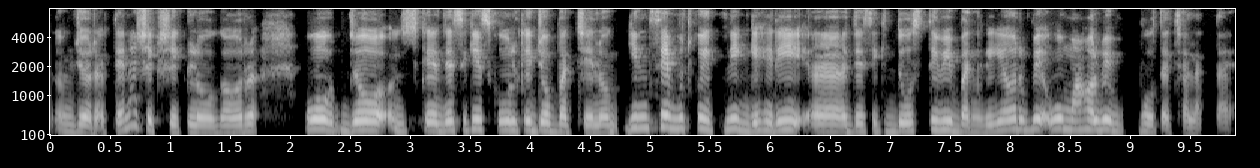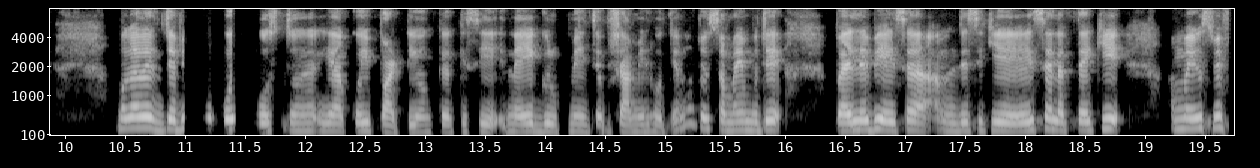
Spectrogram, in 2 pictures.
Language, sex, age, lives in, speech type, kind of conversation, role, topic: Hindi, female, 40-44, India, conversation, advice, user, सामाजिक समूह में मुझे खुद को अलग क्यों महसूस होता है?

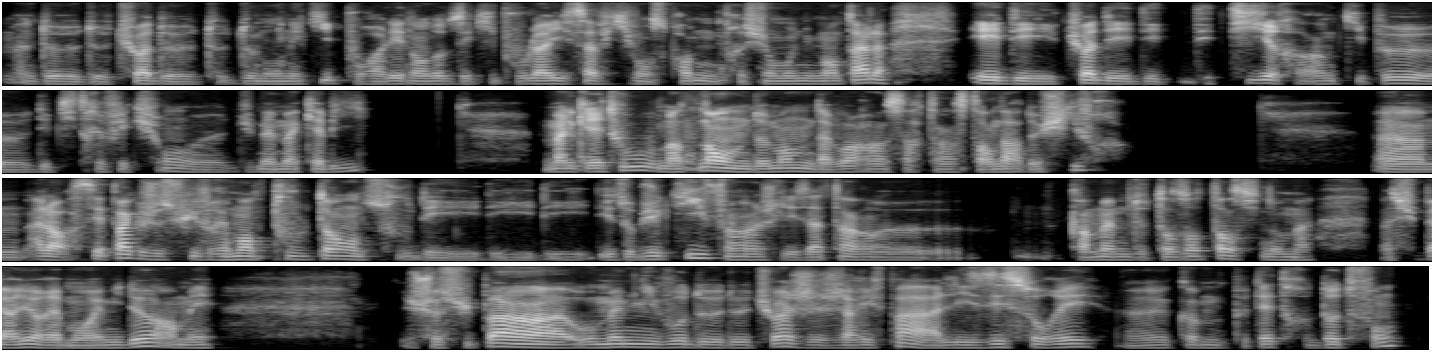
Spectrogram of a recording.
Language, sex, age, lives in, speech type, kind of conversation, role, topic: French, male, 35-39, France, conversation, advice, user, Comment surmonter mon manque de confiance pour partager mon travail et rester motivé ?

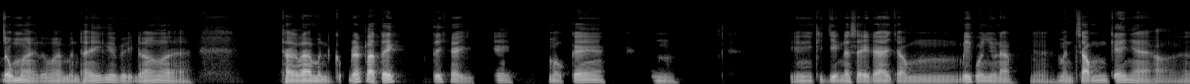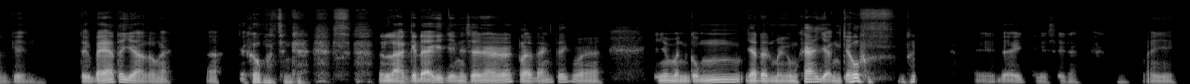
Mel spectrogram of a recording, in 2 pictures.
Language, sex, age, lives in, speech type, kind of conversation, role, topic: Vietnamese, male, 25-29, Vietnam, conversation, podcast, guest, Bạn thường xử lý mâu thuẫn với hàng xóm như thế nào?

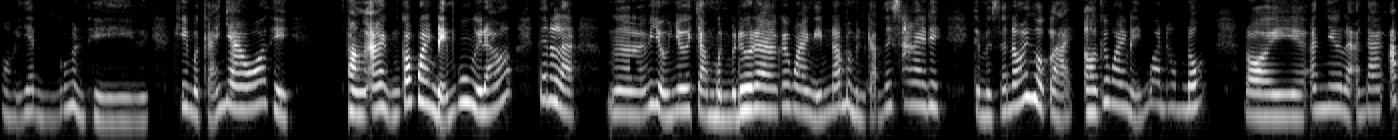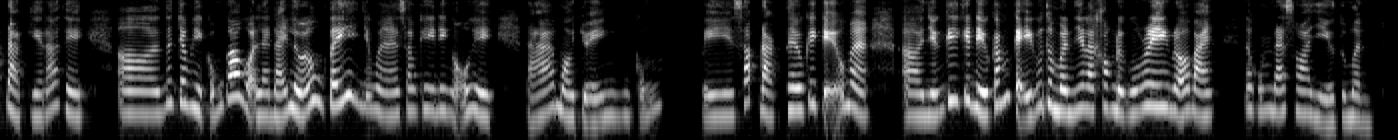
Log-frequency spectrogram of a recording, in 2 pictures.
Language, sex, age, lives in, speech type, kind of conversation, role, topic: Vietnamese, female, 20-24, Vietnam, conversation, podcast, guest, Gia đình bạn thường xử lý những mâu thuẫn nhỏ hằng ngày như thế nào?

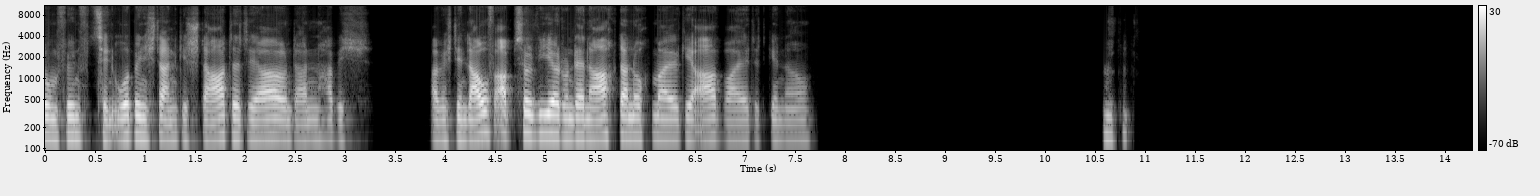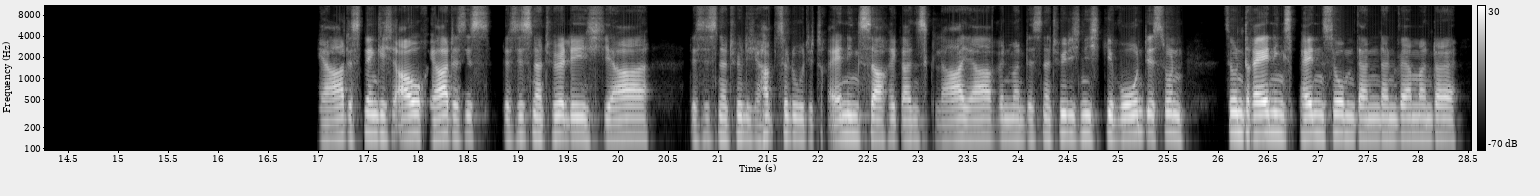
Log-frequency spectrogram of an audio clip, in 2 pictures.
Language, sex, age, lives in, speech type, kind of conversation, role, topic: German, male, 25-29, Germany, conversation, podcast, guest, Was hilft dir, nach Feierabend abzuschalten?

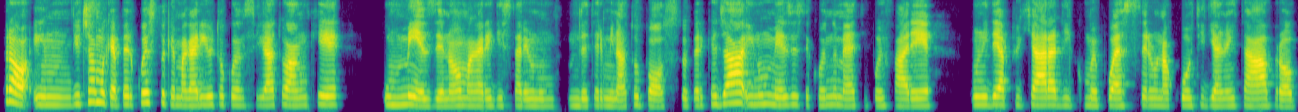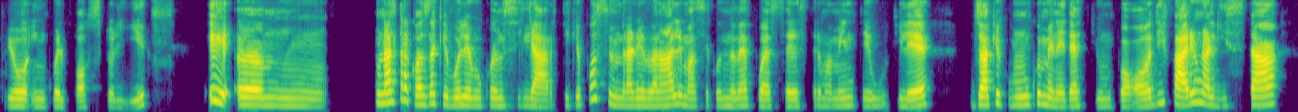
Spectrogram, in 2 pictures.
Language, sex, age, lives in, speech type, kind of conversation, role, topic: Italian, female, 20-24, Italy, conversation, advice, advisor, Come posso gestire l’ansia nel decidere se trasferirmi o cambiare stile di vita?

